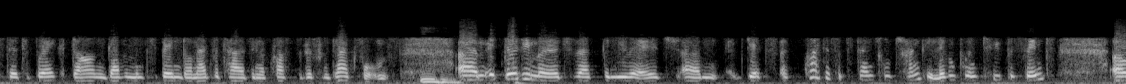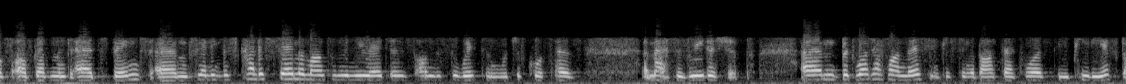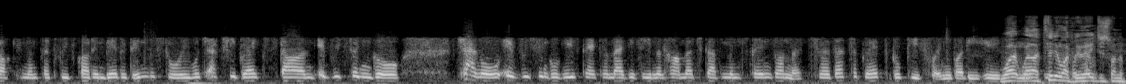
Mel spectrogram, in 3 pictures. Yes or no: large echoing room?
no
